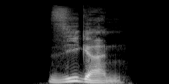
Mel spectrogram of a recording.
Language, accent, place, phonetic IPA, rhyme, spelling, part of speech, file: German, Germany, Berlin, [ˈziːɡɐn], -iːɡɐn, Siegern, noun, De-Siegern.ogg
- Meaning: dative plural of Sieger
